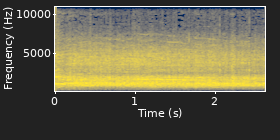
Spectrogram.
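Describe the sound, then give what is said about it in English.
A large crowd at a Kamala Harris rally in North Carolina cheers and roars continuously, a loud, sustained wall of voices with whoops and shouts blending together, holding steady for the whole stretch without any speech. “Well, the crowd loves to hear that.”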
